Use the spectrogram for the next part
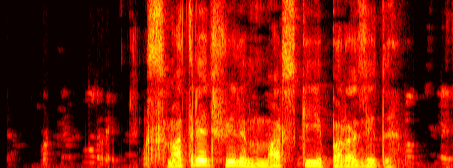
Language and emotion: Russian, positive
